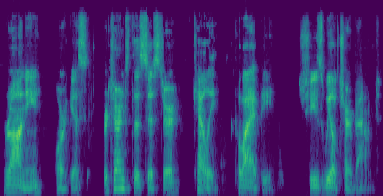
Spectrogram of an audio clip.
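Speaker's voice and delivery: usual speaking voice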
